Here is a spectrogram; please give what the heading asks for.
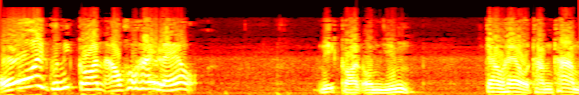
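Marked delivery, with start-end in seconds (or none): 0.0-1.9 high wailing shout of panic; cry out. Acted. Servant cries out that his ticket was swapped, high panicked wail. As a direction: yelp as if robbed. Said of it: "ร้องสุดเสียง".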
